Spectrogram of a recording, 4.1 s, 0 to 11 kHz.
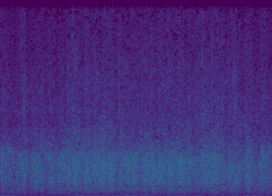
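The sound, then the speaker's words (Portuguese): Steady applause from an audience clapping for a couple's 24-year marriage, a dense, even wash of many hands that stays at a constant level for about four seconds with no voices over it. “A gente aplaude porque precisa, né?”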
